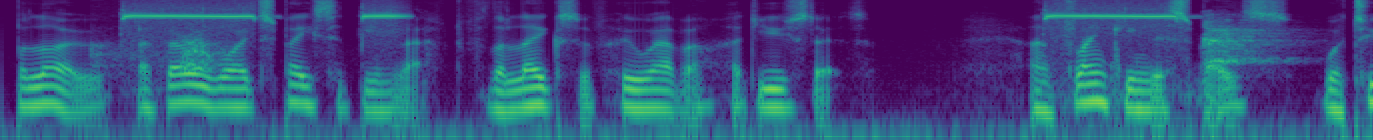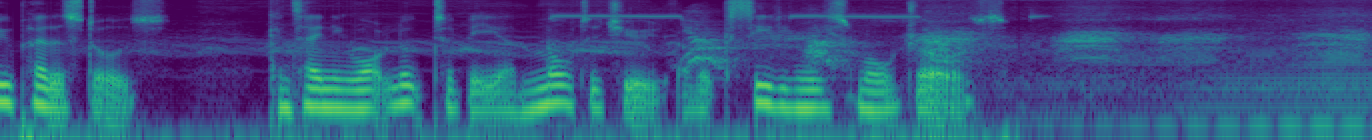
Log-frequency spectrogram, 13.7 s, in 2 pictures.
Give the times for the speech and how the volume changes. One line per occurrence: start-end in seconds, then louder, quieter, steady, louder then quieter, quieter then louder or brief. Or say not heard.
0.1-11.9 steady.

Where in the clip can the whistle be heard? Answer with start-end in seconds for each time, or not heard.
0.6-2.1, 5.2-6.0, 9.6-12.2.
